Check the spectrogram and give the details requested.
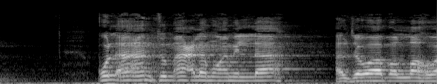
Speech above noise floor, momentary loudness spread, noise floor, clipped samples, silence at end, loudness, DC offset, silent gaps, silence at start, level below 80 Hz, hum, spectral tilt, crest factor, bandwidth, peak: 21 dB; 11 LU; -38 dBFS; under 0.1%; 0 s; -17 LUFS; under 0.1%; none; 0 s; -42 dBFS; none; -4.5 dB/octave; 16 dB; 11.5 kHz; -2 dBFS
